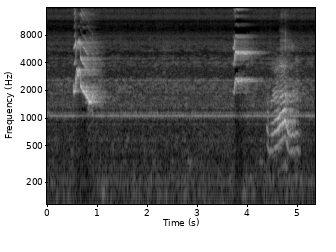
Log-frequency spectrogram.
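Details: Black-capped lory calling three times: a falling whistled note, a rising whistle held level, then a lower wavering, chattering sound, with quiet gaps between.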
